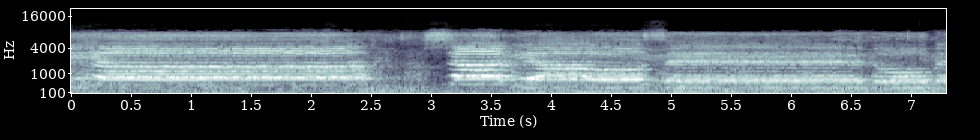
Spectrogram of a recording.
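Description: Slovak women's folk choir singing unaccompanied, in long held phrases with short breaks between them.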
